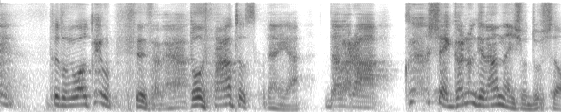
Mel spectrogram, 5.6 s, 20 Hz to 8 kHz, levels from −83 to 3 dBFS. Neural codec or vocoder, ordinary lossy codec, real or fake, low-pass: codec, 16 kHz, about 1 kbps, DyCAST, with the encoder's durations; AAC, 48 kbps; fake; 7.2 kHz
